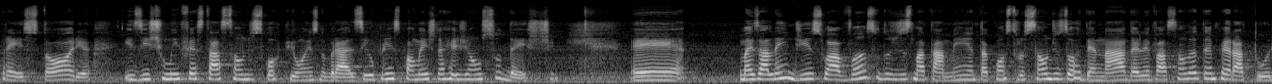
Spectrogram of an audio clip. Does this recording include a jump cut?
no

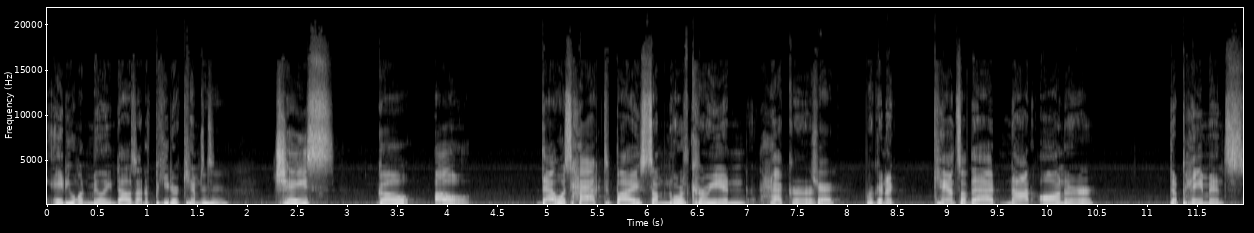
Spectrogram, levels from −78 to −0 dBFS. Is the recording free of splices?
no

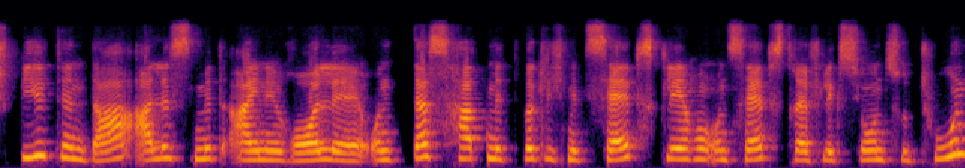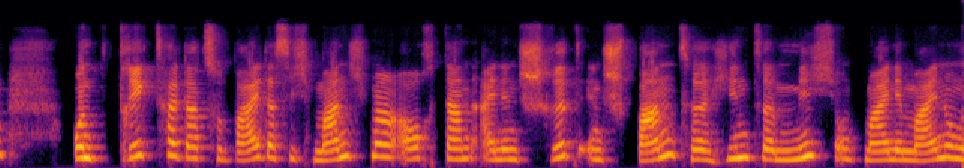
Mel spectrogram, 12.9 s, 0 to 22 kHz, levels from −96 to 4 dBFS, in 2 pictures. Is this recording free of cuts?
yes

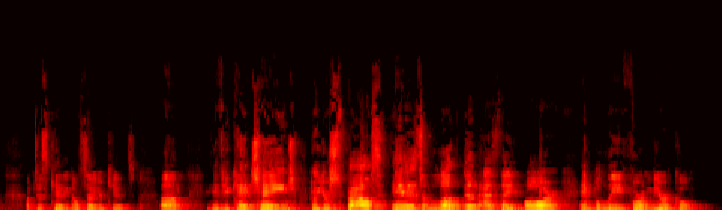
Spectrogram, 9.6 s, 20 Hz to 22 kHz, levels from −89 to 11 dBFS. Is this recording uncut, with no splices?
yes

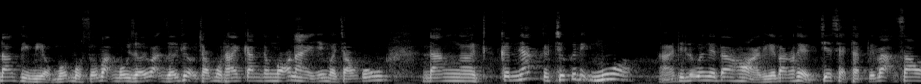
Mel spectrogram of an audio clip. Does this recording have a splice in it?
yes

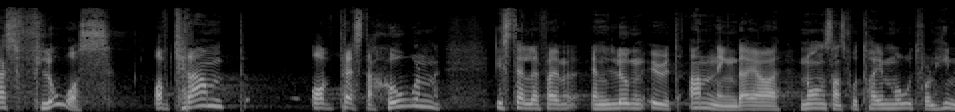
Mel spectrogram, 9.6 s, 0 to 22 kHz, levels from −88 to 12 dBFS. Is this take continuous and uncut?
yes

